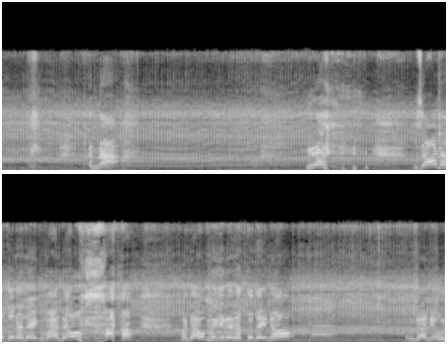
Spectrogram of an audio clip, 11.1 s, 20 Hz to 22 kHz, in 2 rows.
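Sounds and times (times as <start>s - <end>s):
excavator engine hum: 0.0s - 11.0s.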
